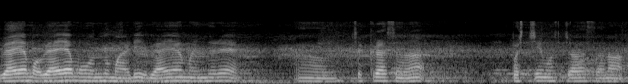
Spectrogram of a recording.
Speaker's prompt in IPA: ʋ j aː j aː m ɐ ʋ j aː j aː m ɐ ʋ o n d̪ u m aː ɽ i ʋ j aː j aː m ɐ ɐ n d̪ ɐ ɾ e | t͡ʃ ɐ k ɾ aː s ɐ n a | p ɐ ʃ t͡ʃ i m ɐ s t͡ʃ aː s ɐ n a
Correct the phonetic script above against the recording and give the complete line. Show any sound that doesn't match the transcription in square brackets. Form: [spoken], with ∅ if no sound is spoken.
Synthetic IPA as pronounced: ʋ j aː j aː m ɐ ʋ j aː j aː m ɐ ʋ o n d̪ u m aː ɽ i ʋ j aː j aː m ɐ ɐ n d̪ ɐ ɾ e | t͡ʃ ɐ k ɾ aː s ɐ n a | p ɐ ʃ t͡ʃ i m ɐ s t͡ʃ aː s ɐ n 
